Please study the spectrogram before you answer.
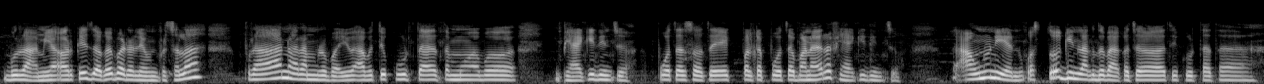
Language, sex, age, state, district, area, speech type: Nepali, female, 30-45, West Bengal, Jalpaiguri, rural, spontaneous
